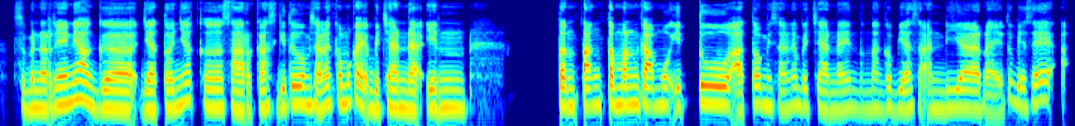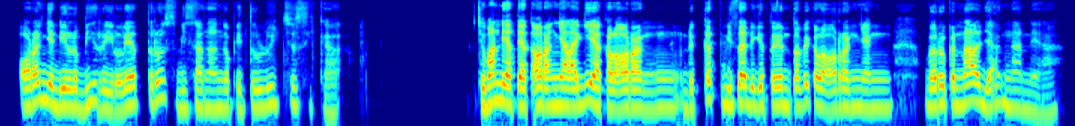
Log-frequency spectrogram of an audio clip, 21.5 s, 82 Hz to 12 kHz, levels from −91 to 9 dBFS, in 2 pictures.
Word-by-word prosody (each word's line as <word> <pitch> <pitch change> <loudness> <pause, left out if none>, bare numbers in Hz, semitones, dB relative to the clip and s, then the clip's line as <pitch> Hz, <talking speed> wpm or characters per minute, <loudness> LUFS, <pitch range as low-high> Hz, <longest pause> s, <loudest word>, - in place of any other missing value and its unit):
sebenarnya 175 +2 0
ini 240 - +2
agak 170 -8 +2
jatohnya 170 +6 -1
ke 175 -5 -3
sarkas 165 0 -2
gitu 200 +3 +2
misalnya 195 0 0
kamu 205 +1 -1
kayak 210 -5 +3
bercandain, 170 0 0 1.0
tentang 185 0 +4
temen 195 0 +3
kamu 190 -1 +4
itu 200 0 +3
atau 195 +6 +1
misalnya 185 0 -8
bercandain 170 -2 -6
tentang 165 +1 -10
kebiasaan 170 -1 -5
dia. 170 0 0
Nah, 145 -2 -5
itu 150 +13 -8
biasanya 210 +4 -2 0.4
orang 205 +5 +1
jadi 185 -4 -1
lebih 195 +7 -9
relate 170 +3 -2
terus 230 0 -7
bisa 170 +1 -9
nganggep 170 0 -9
itu 170 +1 -11
lucu 195 +2 -11
sih, 180 -2 -21
Kak. 135 0 -16 1.4
Cuman 205 +4 +4
lihat-lihat 195 -3 +4
orangnya 185 0 +4
lagi 200 +4 +4
ya, - - +1
kalau 165 0 +3
orang 175 0 -2
deket 165 +9 -6
bisa 195 +1 +3
digituin, 190 0 -2
tapi 185 +4 -4
kalau 185 -2 +2
orang 180 -1 -3
yang, 170 -1 -7 0.5
baru 185 +2 0
kenal 210 +3 +2
jangan 180 -3 -7
ya. 145 0 -19
180 Hz, 150 wpm, -24 LUFS, 170-195 Hz, 1.4 s, tentang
